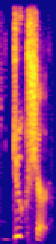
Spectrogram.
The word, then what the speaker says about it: Duchscherer: last name is spelled, never in a million years would you guess that is how it's pronounced. As that one right down the heart of the plate for a strike. Duchscherer, and it's Dukeshire.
